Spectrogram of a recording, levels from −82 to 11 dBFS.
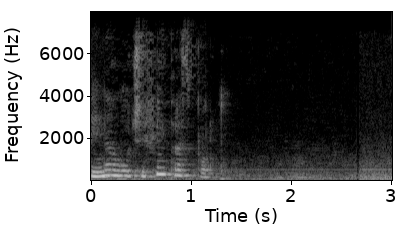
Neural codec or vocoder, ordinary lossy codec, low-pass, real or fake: none; Opus, 24 kbps; 7.2 kHz; real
